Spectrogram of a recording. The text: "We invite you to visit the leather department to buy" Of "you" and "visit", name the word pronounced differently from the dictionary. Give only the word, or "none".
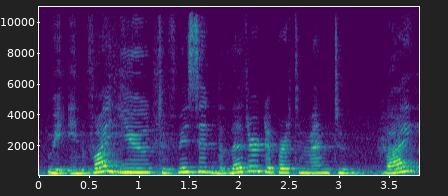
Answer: none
